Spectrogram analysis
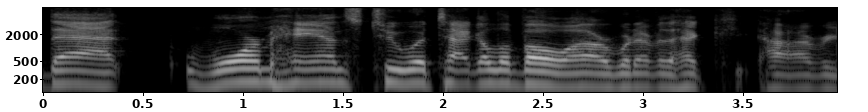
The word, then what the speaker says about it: Tagovailoa: I'm not convinced that warm hands to a Tagovailoa or whatever the heck, however you pronounce his last name. Shout out to you guys. That was pretty close. Tagovailoa. Tagovailoa. Tua Tagovailoa.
